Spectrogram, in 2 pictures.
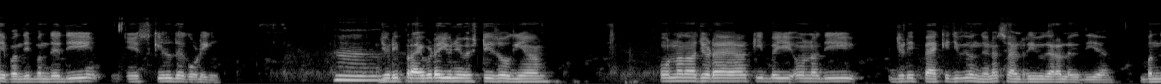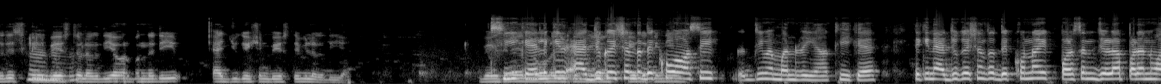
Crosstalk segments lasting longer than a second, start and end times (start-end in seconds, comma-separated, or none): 16.5-18.4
